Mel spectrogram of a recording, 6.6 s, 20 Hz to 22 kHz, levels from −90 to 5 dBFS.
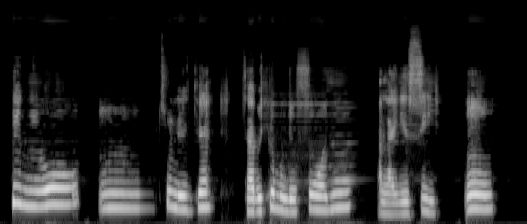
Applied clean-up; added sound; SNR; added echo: neural mask model DeepFilterNet 3.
